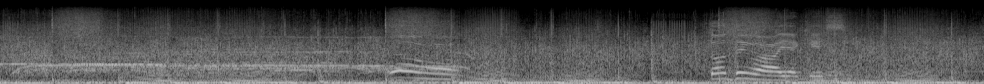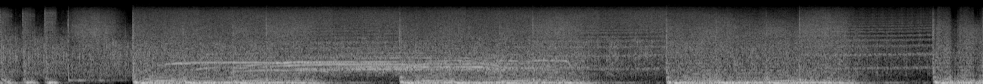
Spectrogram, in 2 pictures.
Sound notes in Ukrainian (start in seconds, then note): 0.1 оплески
